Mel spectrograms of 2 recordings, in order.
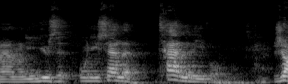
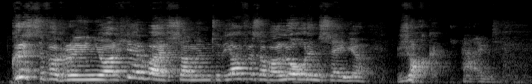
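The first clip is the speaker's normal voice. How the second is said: faux British voice, higher and louder; 6 semitones higher, 6 dB louder than usual. Acting a summons scene in a put-on British accent. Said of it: "Why are you talking like that?".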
